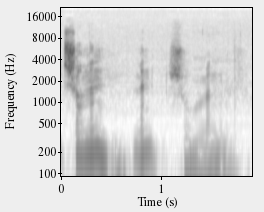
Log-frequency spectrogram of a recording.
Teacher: Le I court, il est presque inexistant. On part directement du M au N. Ouais. Comme si tu recollais tes 2 consonnes.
